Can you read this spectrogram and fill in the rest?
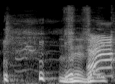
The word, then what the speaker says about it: Vivek: Vivek rhymes with fake, a good way to remember it. Vivek Ramaswamy, who in a campaign stop on Friday in Iowa, referred to Congresswoman Ayanna Pressley as part of the modern KKK.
